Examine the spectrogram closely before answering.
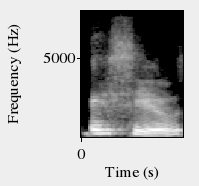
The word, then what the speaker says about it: Issuu: Issuu. It's pronounced just like a regular, they just wanted to be fancy with a spelling.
